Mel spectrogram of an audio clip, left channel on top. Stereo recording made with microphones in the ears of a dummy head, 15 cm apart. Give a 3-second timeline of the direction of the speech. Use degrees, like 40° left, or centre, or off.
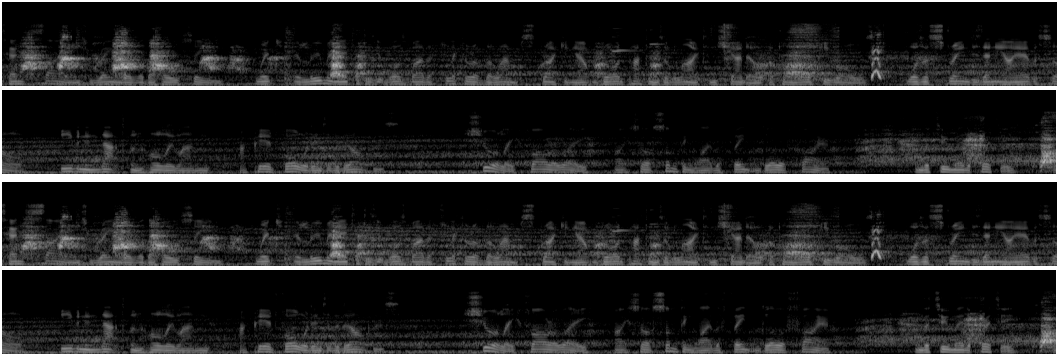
30° right, 10° right, centre, 10° left, 10° right, 30° right, 40° right.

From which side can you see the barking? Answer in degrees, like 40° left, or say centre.
20° left.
